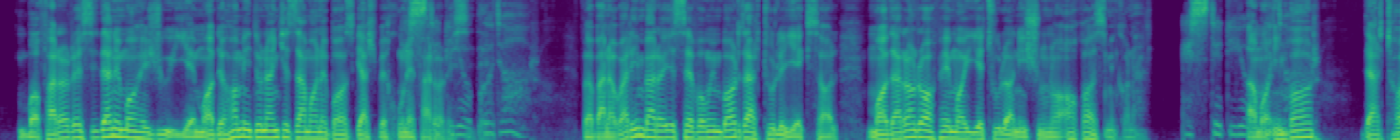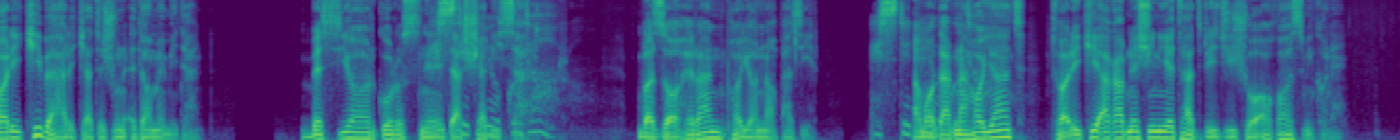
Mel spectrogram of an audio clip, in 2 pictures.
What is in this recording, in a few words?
documentary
